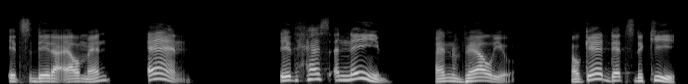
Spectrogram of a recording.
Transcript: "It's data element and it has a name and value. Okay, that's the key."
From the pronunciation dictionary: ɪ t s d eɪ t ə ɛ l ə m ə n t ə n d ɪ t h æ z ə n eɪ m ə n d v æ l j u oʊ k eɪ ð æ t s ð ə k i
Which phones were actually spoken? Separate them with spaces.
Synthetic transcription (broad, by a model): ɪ t s d eɪ t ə ɛ l ə m ə n t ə n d ɪ t h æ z ə n eɪ m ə n v æ l j u oʊ k eɪ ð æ t s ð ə k i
